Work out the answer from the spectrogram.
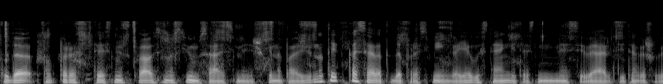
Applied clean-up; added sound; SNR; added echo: neural mask model Resemble Enhance denoiser.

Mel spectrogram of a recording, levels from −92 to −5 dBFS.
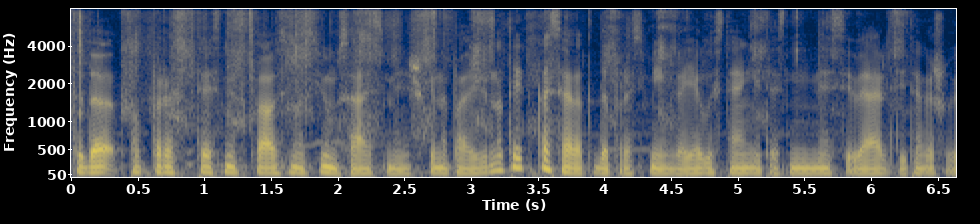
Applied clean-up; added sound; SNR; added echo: none; Chewing, mastication; 20 dB; none.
